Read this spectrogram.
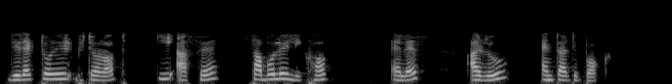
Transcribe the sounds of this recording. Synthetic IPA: diɹɛk̚tɔɹiɹbʱitɔɹɔt | kiʔasɛ | sabɔlojlikʰɔk̚ | ɛlɛs | a̰ɹu | ɛntaɹtipɔk

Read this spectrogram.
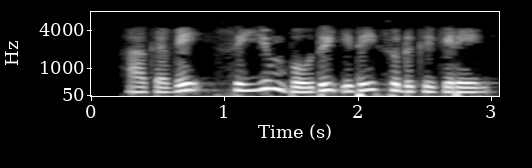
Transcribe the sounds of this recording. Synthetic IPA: aːɣɐʋeːsɛjːɯmpoːðɯʔɪðɐɪsɔɽɯkːɯɣɪreːn

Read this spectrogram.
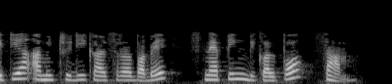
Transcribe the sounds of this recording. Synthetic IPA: etijaʔamitʰɹidikaɹsɔɹɔɹbabɛ | snɛpiŋbikɔlpɔsam

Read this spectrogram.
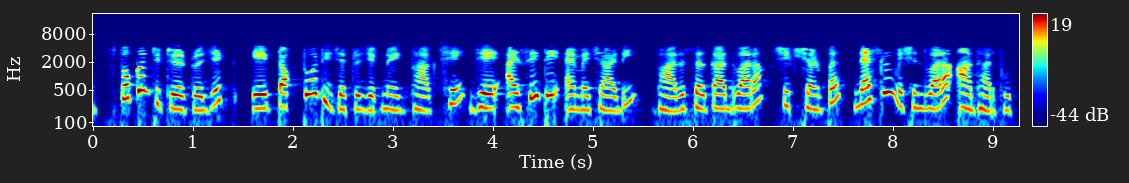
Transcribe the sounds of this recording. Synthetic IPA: spokənʈiʈuləɾpɾod͡ʒek̚ʈeʈɔk̚ʈoʈit͡ʃəɾpɾod͡ʒek̚ʈnoek̚bʱaɡt͡ʃʰed͡ʒeʔajsiʈiʔɛmet͡ʃaɾɖi | bʱaɾət̪səɾkaɾd̪ʋaɾaʃɪkʃəɽ̃pəɾnɛʃənəlmɪʃənd̪ʋaɾaʔad̪ʱaɾbʱut̪

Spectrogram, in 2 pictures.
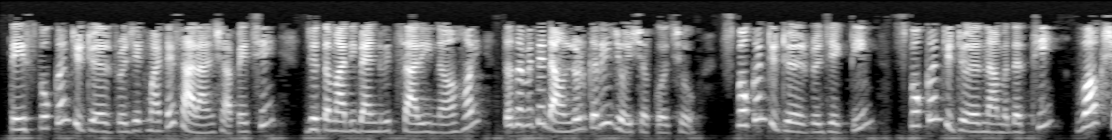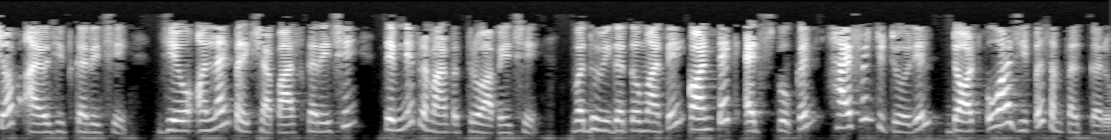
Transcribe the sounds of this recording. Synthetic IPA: t̪espokənʈuʈeləɾpɾod͡ʒek̚ʈmaʈesaɾãŋʃapet͡ʃʰe | d͡ʒot̪əmaɾibɛ̃ɳɖʋɪt̪ʰsaɾinəɦojt̪ot̪əmẽt̪eɖaunloɖkəɾid͡ʒoiʃəkot͡ʃʰo | spokənʈuʈeləɾpɾod͡ʒek̚ʈʈimspokənʈiʈuləɾnaməd̪əd̪̚t̪ʰi | ʋəɾkʃɔpa̰jod͡ʒit̪kəɾet͡ʃʰe | d͡ʒeoʔɔnlainpəɾikʃapaskəɾet͡ʃʰe | t̪emnepɾəmaɳ̃pət̪ɾoapet͡ʃʰeʋəd̪ʱuʋiɡət̪omaʈekɔɳʈɛk̚ʈɛʈspokənhajfənʈuʈoɾijəlɖɔʈoad͡ʒipəɾsə̃mpəɾk̚ːəɾõ̰

